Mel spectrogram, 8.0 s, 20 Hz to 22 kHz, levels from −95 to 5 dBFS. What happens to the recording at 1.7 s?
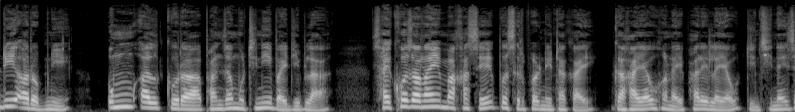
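Nothing goes wrong at 1.7 s; the speech carries on intact through that moment with no dropout, click or distortion.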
